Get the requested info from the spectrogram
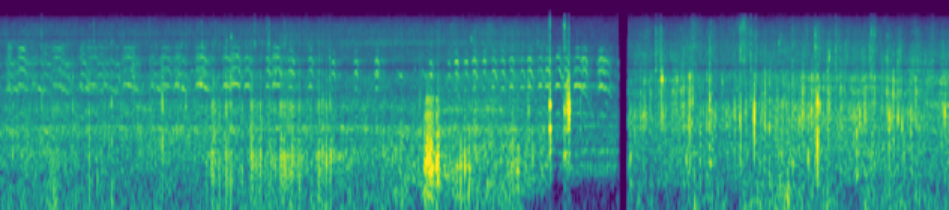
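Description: A small songbird chirping in a quick, even series of high notes, many a second, over a steady low rumble, with a couple of thumps between about five and seven seconds in. The chirping stops with a sudden break about eight seconds in, and crackling rustle follows.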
